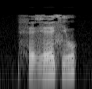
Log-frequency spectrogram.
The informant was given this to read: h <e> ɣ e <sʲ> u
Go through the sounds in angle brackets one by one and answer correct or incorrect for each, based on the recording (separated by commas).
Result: correct, correct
